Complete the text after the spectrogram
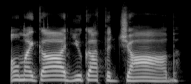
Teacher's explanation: That upward rise in tone is full of excitement. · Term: rising intonation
